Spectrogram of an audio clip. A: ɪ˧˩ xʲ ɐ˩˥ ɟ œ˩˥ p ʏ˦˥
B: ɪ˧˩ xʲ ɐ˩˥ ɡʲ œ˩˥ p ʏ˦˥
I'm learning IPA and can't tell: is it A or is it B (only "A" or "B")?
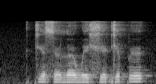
B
